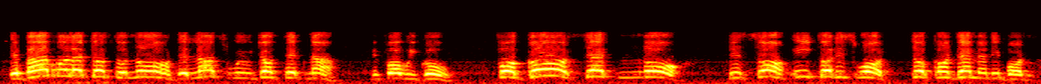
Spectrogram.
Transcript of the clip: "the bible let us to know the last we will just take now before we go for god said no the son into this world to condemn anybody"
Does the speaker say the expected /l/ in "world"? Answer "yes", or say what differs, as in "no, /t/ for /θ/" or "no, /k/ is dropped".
no, /l/ is dropped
